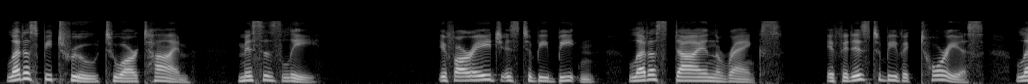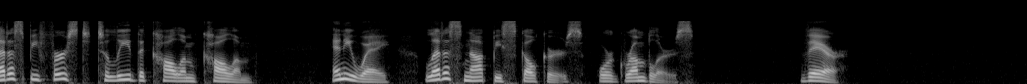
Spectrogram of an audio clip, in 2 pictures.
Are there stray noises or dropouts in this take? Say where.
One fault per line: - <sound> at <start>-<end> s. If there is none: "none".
none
